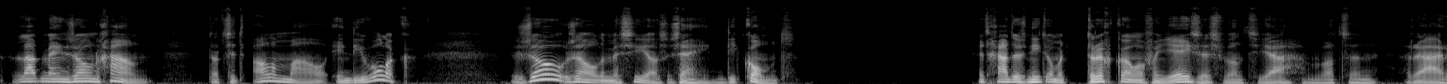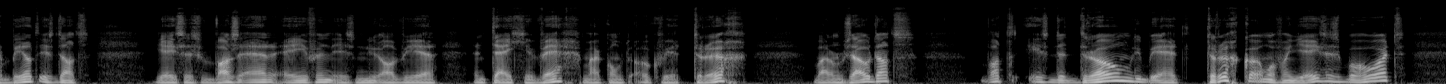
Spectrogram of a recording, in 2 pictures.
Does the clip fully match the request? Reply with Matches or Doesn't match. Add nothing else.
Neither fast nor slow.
Doesn't match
